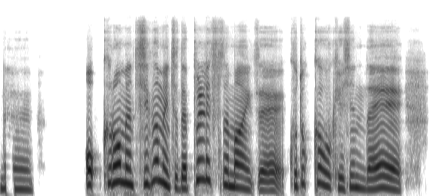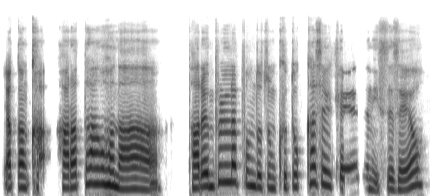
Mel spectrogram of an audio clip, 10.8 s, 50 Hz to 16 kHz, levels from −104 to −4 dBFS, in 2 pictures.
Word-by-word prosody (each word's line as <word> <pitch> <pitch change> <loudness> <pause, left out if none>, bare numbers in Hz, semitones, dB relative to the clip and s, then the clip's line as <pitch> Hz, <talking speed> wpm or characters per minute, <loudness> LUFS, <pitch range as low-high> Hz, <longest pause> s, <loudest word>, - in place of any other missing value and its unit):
네. 200 - -6 1.0
어 270 -1 +4
그러면 300 -1 +4
지금은 285 +3 +1
이제 215 -3 -5
넷플릭스만 235 - +1
이제 165 -1 -3
구독하고 270 0 -3
계신데 200 -3 -1 0.4
약간 215 0 +1
가 415 0 -3
갈아타거나 220 -5 +3 0.4
다른 235 +3 +3
플랫폼도 305 -7 0
좀 210 -2 -6
구독하실 235 +5 -3
계획은 195 -1 -5
있으세요? 185 - -3
225 Hz, 280 characters per minute, -23 LUFS, 200-280 Hz, 1.0 s, 어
